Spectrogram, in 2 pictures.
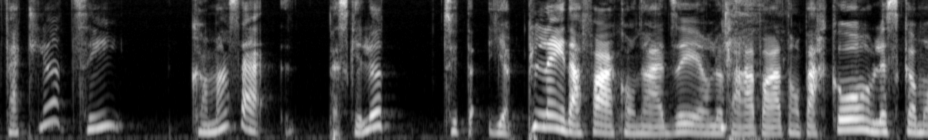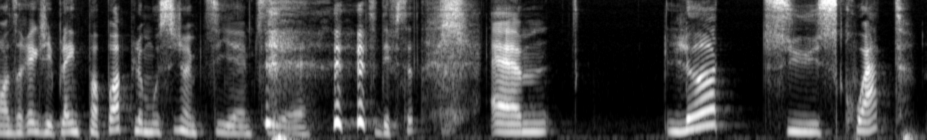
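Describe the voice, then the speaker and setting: Soft-spoken Quebec French hostess, low voice. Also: female voice, expressive, moderate pace. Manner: gentle, supportive, attentive prompting. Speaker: podcast host. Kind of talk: interview conversation.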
